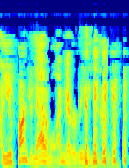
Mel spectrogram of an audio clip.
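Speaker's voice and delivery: high, fast, laughing mock complaint; mock indignation. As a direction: play an outraged reader, breaking into laughter. Jokingly mimics an offended reader.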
